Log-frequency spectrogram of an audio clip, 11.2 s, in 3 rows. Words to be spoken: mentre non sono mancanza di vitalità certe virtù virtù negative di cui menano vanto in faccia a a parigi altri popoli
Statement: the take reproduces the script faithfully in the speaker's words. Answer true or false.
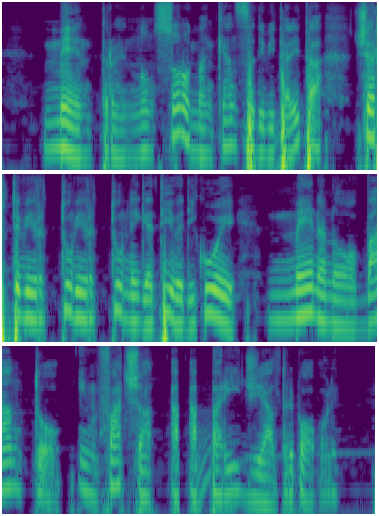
true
